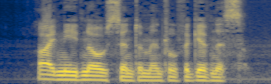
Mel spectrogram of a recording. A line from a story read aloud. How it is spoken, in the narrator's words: he said coldly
